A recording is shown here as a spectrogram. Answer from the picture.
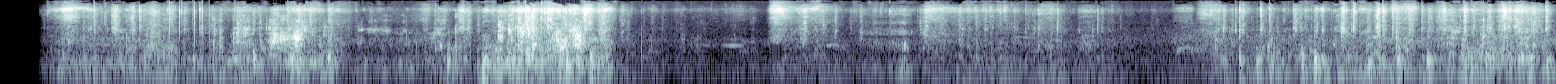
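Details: Two Boston Terriers play fighting on patio furniture: rough, noisy growling and scuffling in loud bursts from about one to six seconds and again from twelve seconds on, with quieter rustling between.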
